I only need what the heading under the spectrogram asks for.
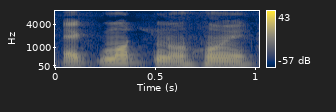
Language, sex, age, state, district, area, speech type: Assamese, male, 18-30, Assam, Lakhimpur, rural, read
